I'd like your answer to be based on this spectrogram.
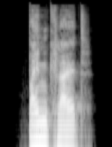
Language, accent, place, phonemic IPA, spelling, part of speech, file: German, Germany, Berlin, /ˈbaɪ̯nˌklaɪ̯t/, Beinkleid, noun, De-Beinkleid.ogg
- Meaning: pants, trousers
